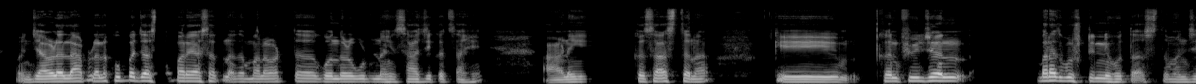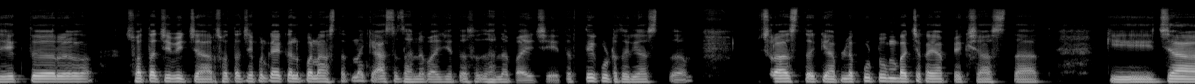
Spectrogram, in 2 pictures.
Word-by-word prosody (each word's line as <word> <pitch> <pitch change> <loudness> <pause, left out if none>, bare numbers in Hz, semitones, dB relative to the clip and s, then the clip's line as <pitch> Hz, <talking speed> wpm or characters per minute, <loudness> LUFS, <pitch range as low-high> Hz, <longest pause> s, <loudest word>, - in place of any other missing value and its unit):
पण 115 - -5
ज्यावेळेला 135 +3 +6
आपल्याला 145 +2 0
खूपच 175 +1 +2
जास्त 165 -4 +2
पर्याय 150 -1 +3
असतात 140 +1 -3
ना - - -2
तर 130 - -3
मला 130 0 -2
वाटतं 135 +1 -2
गोंधळ 130 0 +3
उडणं 130 -1 0
हे 120 +1 -1
साहजिकच 125 0 -3
आहे 115 +2 -6 0.7
आणि 115 +4 0 0.5
कसं 140 0 +1
असतं 140 -1 +1
ना 125 +1 -2 0.7
की 120 -1 +5 0.4
कन्फ्युजन 160 +2 +5 0.8
बऱ्याच 175 0 +6
गोष्टींनी 150 -3 +1
होत 125 -1 -1
असतं 115 -1 -6
म्हणजे 120 +1 -2
एकतर 130 +1 +2 0.3
अ, - - -9 0.4
स्वतःचे 140 0 +1
विचार 125 - -1
स्वतःचे 135 +2 -3
पण - - -5
काही 150 -1 +2
कल्पना 140 -1 +1
असतात 125 0 -7
ना 80 - -3
की - - -6
असं 130 -1 -3
झालं 125 -1 -4
पाहिजे 120 0 -5
तसं 125 0 -6
झालं 115 0 -3
पाहिजे 95 +1 -5
तर - - -5 0.2
ते 160 - +4
कुठेतरी 130 -5 -3
असतं. 120 -3 -6 0.7
दुसरं 140 -1 +3
असतं 135 -1 0
की - - +1
आपल्या 135 +1 0
कुटुंबाच्या 140 -1 0
काही 135 -1 +1
अपेक्षा 130 -2 -4
असतात 120 0 -5 0.7
की - - +1
ज्या 130 +1 +4
130 Hz, 145 wpm, -25 LUFS, 120-140 Hz, 0.8 s, ज्यावेळेला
